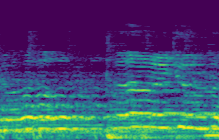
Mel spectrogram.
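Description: A woman singing into a microphone, holding long, slowly gliding notes over instrumental accompaniment, with low notes coming in about a second in.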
